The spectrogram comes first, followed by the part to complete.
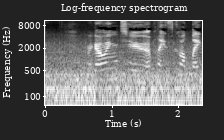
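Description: Steady low rumble of road and engine noise inside a moving car's cabin, under a woman's talking.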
